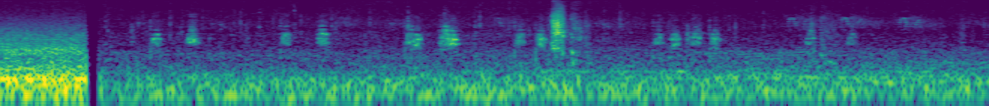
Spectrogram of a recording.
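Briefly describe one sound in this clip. Ducks quack softly nearby.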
